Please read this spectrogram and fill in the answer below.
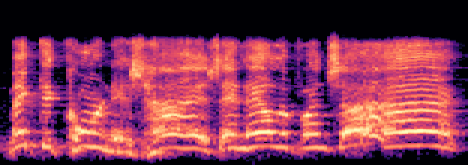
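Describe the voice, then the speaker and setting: A man playing a cranky, folksy old-timer who rambles in the style of old-time radio comedy, with a creaky voice. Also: very high voice, unhurried, dull audio, heavy background noise, exaggerated voice. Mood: flustered, contrary.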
